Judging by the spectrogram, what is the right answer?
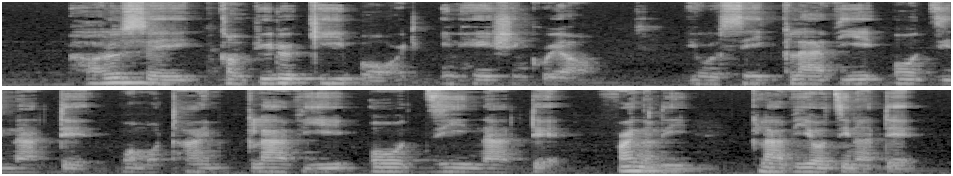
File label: Klavye odinate, Haitian Creole; Computer keyboard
